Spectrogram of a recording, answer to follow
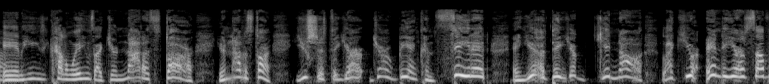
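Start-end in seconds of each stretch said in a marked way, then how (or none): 1.1-7.7 high-pitched scolding imitation; mock an angry comic berating someone; going off. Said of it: "he was going off on me".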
